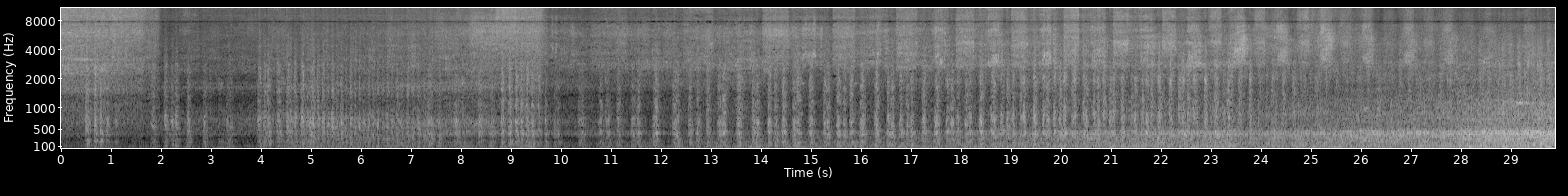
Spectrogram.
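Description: Two narrow-gauge steam locomotives starting a train: loud hissing of escaping steam for the first couple of seconds and again briefly about eight seconds in, then a steady rhythm of exhaust chuffs as they pull away, slowly growing louder.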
